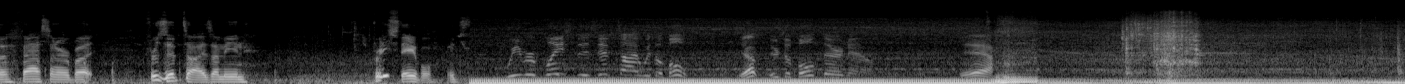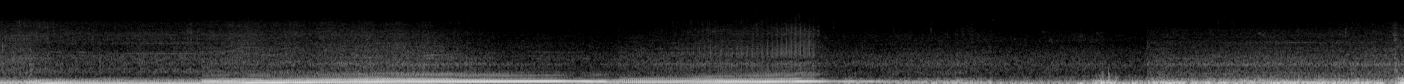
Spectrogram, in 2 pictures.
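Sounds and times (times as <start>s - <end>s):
car engine accelerating: 4.7s - 22.5s.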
